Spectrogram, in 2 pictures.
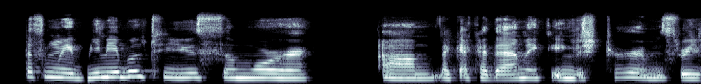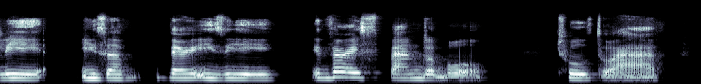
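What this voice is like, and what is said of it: Italian-accented English. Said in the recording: “my accent could be labeled as charming for some people”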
